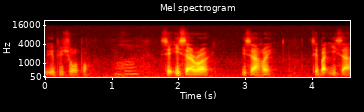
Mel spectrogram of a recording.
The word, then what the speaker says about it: Issa Rae: Quatrième look du jour, Issa Rae en Jason Rombert. Là, tu sais à quoi elle me fait penser? S'il te plaît, on coupe et puis tu reprends. C'est Issa Rae.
